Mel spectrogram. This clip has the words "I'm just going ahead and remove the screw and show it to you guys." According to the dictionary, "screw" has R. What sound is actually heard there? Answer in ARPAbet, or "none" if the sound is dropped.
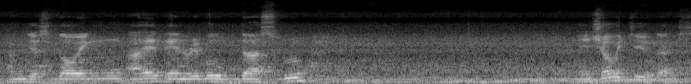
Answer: none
